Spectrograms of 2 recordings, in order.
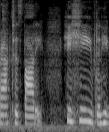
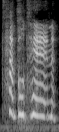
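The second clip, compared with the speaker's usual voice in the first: high, slow, drawn-out plea; desperate; 9 semitones higher, 7 dB louder, much slower than usual. A narrator's reading. Wilbur begging the rat in desperation, high. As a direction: plead his name in despair. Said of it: "said Wilbur in desperation".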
